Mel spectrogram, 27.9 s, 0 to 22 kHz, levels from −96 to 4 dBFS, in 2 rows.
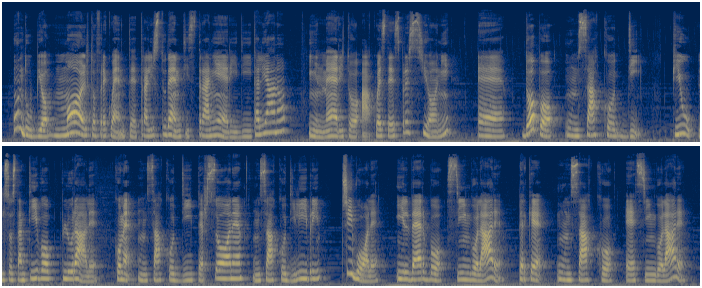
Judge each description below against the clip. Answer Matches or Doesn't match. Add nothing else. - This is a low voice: Doesn't match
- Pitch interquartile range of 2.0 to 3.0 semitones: Doesn't match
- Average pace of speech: Doesn't match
